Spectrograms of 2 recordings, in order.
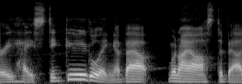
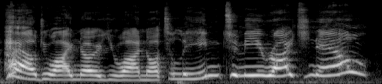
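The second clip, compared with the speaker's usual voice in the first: mock scammer voice; 11 semitones higher, 5 dB louder, slower than usual. Reading scammer's reply aloud.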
